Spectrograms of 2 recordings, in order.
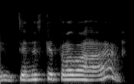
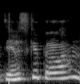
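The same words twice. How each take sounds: First: Said in the usual way. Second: Raised, louder mock mother's command; imitating her mother. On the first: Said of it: "her value was be a trabajadora". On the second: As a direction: echo mom's order a bit higher and louder. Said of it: "It's like".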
